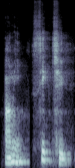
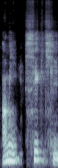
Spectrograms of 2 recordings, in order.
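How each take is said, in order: First: আমি শিখছি said slower and softer, each syllable spaced; slow careful repeat. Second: Said in the usual way. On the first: Shown as a demonstration. Teacher repeating for learners to copy, slow and soft. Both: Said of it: "teacher models phrase twice".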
